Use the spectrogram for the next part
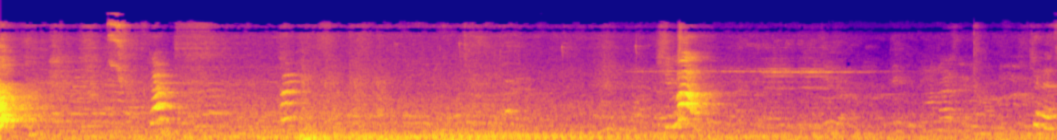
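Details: Long-coated German Shepherd named Shimba playing with his best buddies; a handful of short, sharp barks scattered through the recording, the loudest burst near the seven-second mark, over a steady background murmur of people talking.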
